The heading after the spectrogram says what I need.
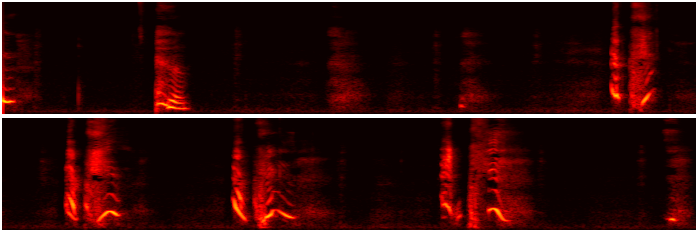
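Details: Person with an ongoing common cold, very tickly nose, not stifling: about six loud, forceful, wet sneezes with sharp in-breaths between them; sneezing.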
